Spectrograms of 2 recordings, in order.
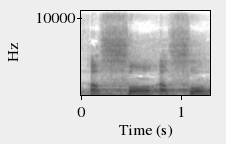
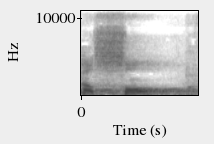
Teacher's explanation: bukan bibirnya yang maju, tapi pangkal lidahnya yang diangkat supaya dia jadi tebal. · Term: huruf shad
